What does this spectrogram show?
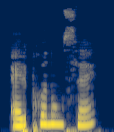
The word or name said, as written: elle prononçait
